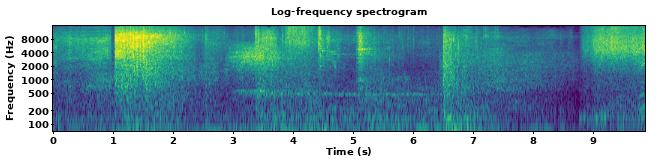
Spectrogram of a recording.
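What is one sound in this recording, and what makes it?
Fire spells roar and whoosh in bursts.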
